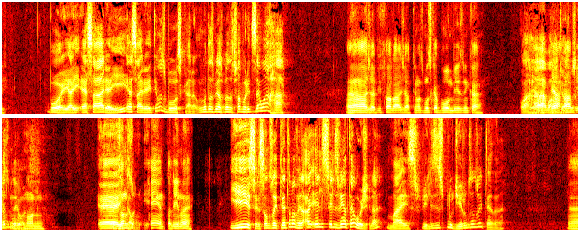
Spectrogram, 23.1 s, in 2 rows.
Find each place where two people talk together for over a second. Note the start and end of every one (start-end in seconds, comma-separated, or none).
10.5-12.3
